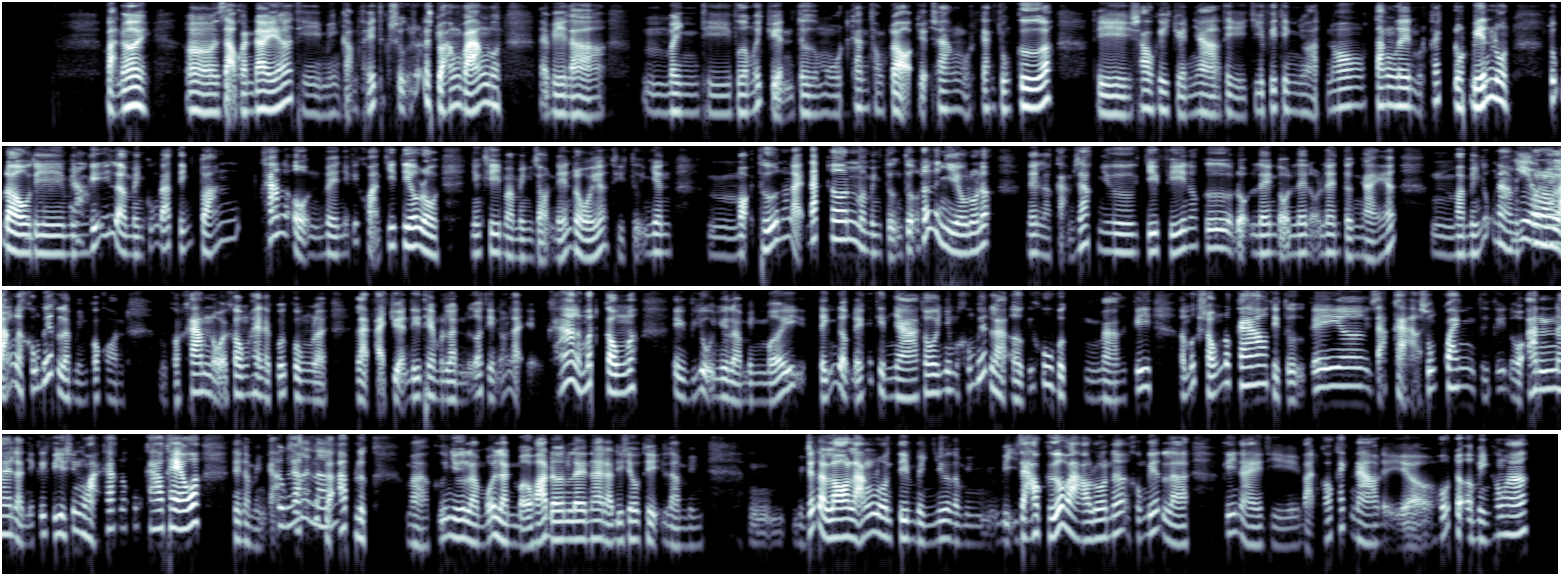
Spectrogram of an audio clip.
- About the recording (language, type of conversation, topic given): Vietnamese, advice, Làm sao để đối phó với việc chi phí sinh hoạt tăng vọt sau khi chuyển nhà?
- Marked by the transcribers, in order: tapping; "hoạt" said as "nhoạt"; unintelligible speech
